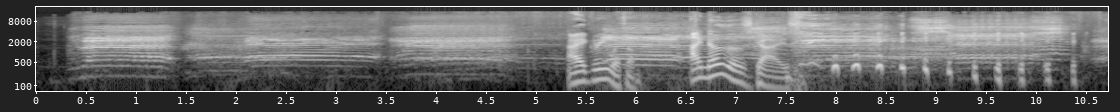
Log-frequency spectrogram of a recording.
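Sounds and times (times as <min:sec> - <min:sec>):
sheep bleating: 0:00.3 - 0:10.7
speech: 0:05.3 - 0:10.3
laughter: 0:06.7 - 0:10.6.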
